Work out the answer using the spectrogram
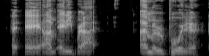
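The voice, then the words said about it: Drawn-out generic East Coast American accent. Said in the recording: “the American accent that Tom Hardy has ... generic like, East Coast man ... He sounds like he's stoned all the time ... He elongates every single word”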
